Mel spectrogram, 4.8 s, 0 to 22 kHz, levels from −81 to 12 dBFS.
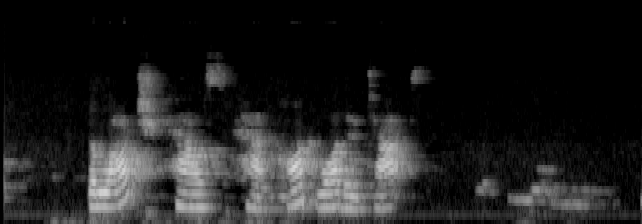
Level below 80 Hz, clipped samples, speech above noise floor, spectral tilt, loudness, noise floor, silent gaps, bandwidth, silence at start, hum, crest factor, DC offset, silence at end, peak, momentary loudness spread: -58 dBFS; under 0.1%; 37 dB; -4 dB/octave; -16 LUFS; -53 dBFS; none; 7.8 kHz; 0.65 s; none; 16 dB; under 0.1%; 0.75 s; -2 dBFS; 9 LU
